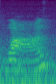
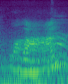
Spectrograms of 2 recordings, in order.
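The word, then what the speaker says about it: 网: And the Chinese word for net is pronounced wang. Wang. Yes, wang.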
